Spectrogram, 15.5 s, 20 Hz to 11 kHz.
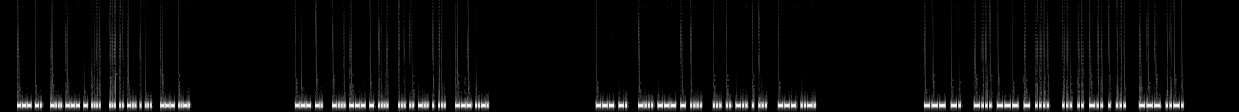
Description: Morse code, heard as a keyed tone, about 64 wpm, 700 Hz. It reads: ON BOTH SIDES OF ON BOTH SIDES OF ON BOTH SIDES OF ON BOTH SIDES OF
